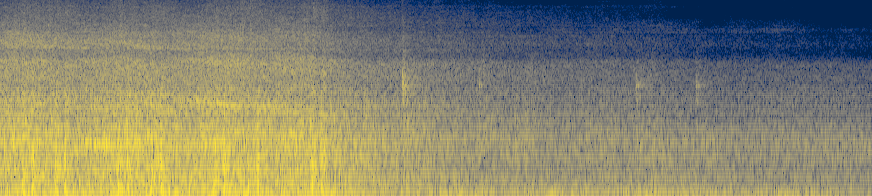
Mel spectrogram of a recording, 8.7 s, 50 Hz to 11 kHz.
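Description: A Lumo Class 803 electric multiple unit passing close by, a loud steady rush and rumble of wheels on rail that drops away about three seconds in and fades as the train recedes.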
